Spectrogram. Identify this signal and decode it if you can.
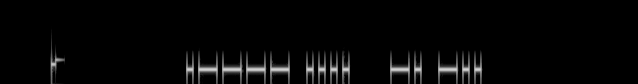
Morse code, heard as a keyed tone, about 20 wpm, 700 Hz. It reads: 1H ND
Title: Winter Field Day Exchanges 20wpm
